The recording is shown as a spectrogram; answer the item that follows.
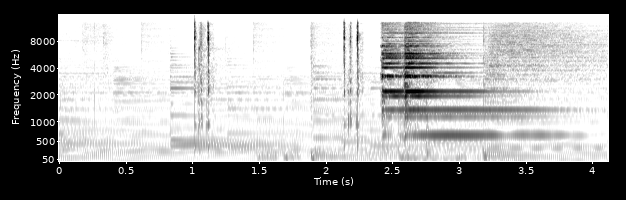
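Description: Background music under a subscribe-button animation's sound effects: two sharp clicks about one and two seconds in, then a bright bell ding that rings and fades away.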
